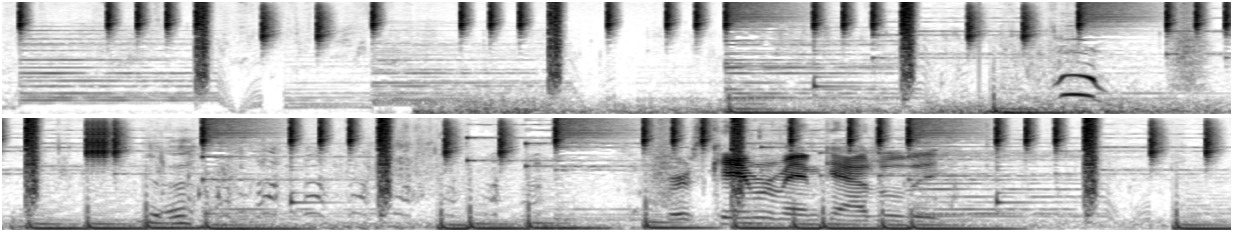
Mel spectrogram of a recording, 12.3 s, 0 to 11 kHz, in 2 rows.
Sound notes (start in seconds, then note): 0.1 optimistic music; 6.8 man laughs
